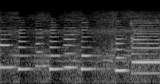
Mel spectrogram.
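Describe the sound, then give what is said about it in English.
A coffee truck horn plays a quick, bright run of tonal notes that step up and down in pitch, ending on a longer held higher tone. It is fairly loud and has no talking over it. “What about this horn?”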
